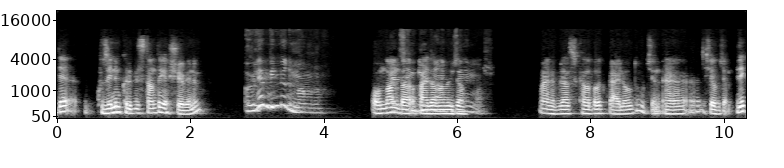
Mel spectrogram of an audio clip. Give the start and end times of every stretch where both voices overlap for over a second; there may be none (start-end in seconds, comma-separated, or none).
5.0-6.2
